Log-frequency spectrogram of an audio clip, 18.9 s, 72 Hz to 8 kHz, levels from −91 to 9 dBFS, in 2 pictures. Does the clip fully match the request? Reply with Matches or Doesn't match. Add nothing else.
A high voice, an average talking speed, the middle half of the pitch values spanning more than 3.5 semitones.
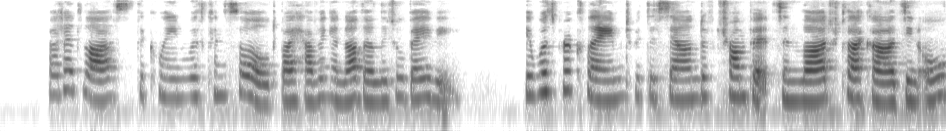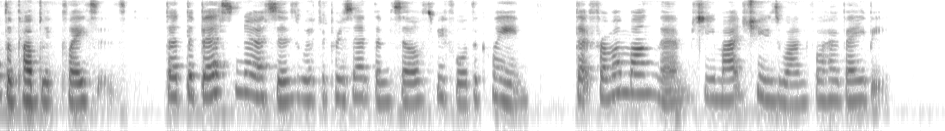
Doesn't match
